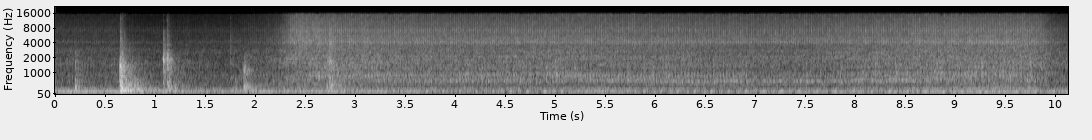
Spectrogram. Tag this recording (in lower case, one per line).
vehicle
